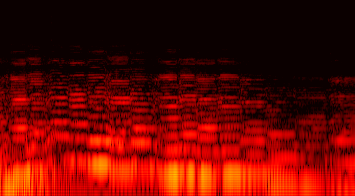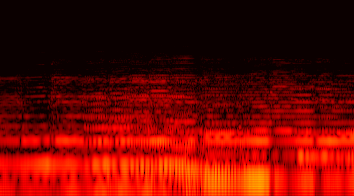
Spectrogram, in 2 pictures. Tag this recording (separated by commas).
fiddle, Music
